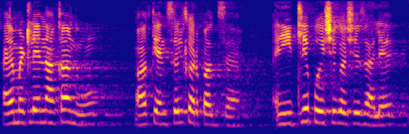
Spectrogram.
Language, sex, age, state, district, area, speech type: Goan Konkani, female, 18-30, Goa, Bardez, urban, spontaneous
